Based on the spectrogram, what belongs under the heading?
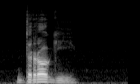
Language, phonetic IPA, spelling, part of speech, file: Polish, [ˈdrɔɟi], drogi, adjective / noun, Pl-drogi.ogg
